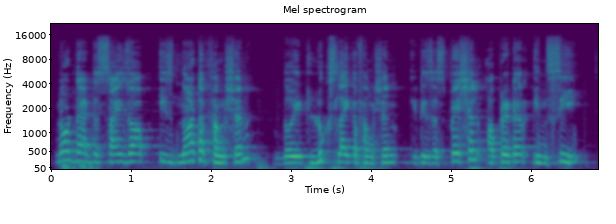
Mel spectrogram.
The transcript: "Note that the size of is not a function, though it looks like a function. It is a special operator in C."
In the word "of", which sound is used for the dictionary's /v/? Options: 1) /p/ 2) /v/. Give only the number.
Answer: 1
